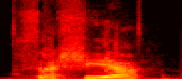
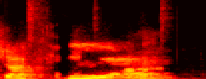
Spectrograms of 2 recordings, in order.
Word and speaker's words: Shakia: So, no, that's not how my name pronounced. But No, tell me how it is. Is it Sashia or it's Shakia.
